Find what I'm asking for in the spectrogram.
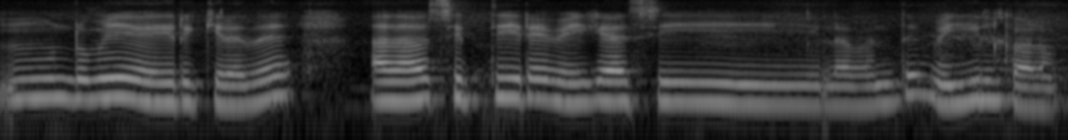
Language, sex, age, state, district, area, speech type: Tamil, female, 45-60, Tamil Nadu, Kallakurichi, rural, spontaneous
